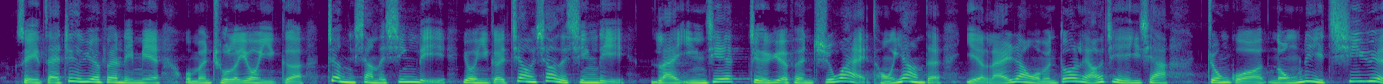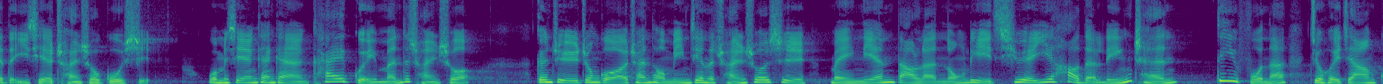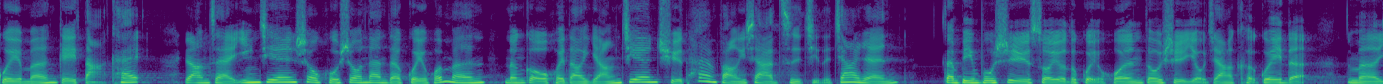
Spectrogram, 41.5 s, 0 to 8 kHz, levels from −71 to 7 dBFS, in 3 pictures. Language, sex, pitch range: Chinese, female, 150-220 Hz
